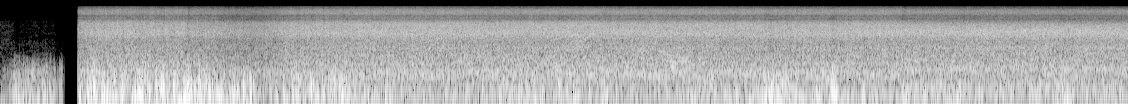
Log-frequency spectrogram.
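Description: Floodwater pouring over a dam's spillway gates: a loud, steady rush of falling water that cuts in suddenly about half a second in.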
